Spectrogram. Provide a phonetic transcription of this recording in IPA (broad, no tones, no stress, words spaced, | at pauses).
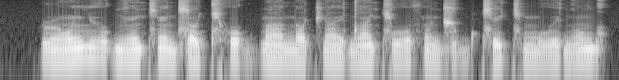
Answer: ɭõ lʲuo̯ɡẽcẽ d͡zɒcʰoɡɓã nɒt͡ʃãe̯dã cuo̯θõ d͡ʒubcec mue̯ɡõɡ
